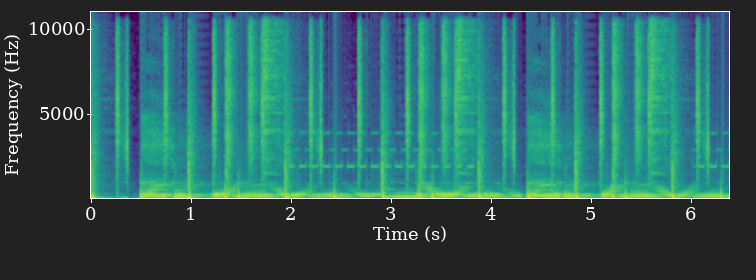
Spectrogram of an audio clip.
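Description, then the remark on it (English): A phone rings with a loud electronic ringtone: a bright synthesized melody over a steady thumping beat, repeating continuously with no voices. “Pick up the phone, baby, pick up the phone.”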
